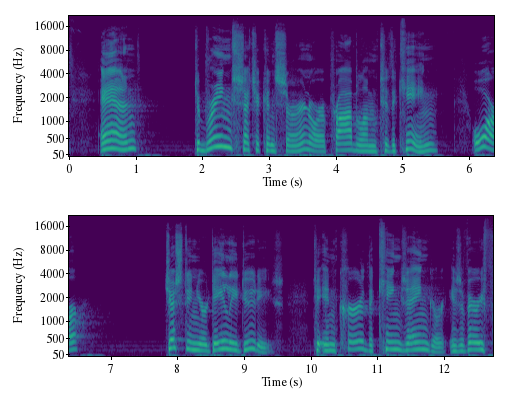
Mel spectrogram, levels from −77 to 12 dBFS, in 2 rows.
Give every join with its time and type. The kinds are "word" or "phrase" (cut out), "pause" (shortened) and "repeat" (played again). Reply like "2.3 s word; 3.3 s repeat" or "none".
none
